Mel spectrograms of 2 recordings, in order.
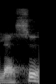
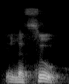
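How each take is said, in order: First: It is said in an American accent. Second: It is said in a British accent.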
